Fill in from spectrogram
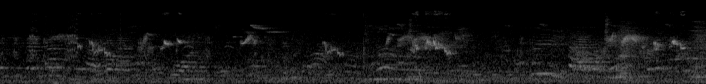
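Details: Caged red-whiskered bulbul used as a decoy at a trapping session, 16 October 2016, giving bright slurred chirping phrases in irregular clusters with brief pauses; faint voices and steady low hum underneath.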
